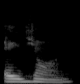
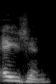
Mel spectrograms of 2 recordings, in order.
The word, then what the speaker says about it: Asiahn: It's pronounced A John. It looks like Asian Uh, with an H, so I'm gonna call her Asian.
